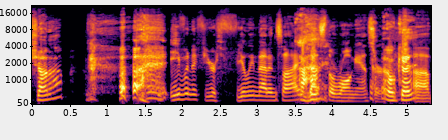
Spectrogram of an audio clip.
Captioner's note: laugh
